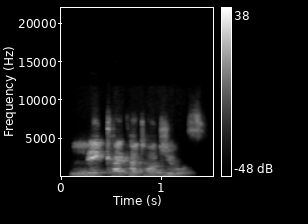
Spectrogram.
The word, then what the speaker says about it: Les Calcatoggios: You just pronounce it as you write it. Yeah, you just can just say it's the same as you read.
